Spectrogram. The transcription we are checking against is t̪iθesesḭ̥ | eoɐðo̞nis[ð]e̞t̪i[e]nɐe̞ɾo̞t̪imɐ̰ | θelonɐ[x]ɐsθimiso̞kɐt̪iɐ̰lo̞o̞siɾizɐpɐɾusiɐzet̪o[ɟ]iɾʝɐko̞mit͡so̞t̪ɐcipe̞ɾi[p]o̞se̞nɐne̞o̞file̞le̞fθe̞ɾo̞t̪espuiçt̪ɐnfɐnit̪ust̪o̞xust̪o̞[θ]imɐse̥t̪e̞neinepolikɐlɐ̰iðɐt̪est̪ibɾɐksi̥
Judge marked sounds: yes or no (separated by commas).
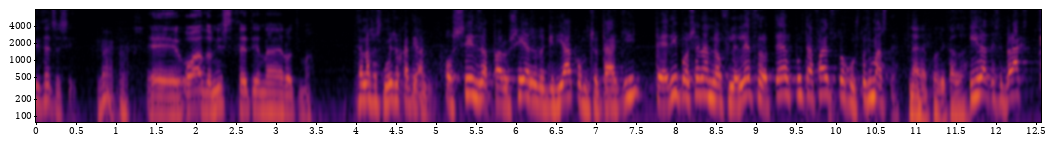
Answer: no, yes, no, yes, yes, yes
